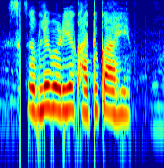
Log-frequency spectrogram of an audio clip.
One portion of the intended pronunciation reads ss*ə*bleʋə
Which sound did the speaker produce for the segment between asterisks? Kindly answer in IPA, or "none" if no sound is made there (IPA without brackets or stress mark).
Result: ə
